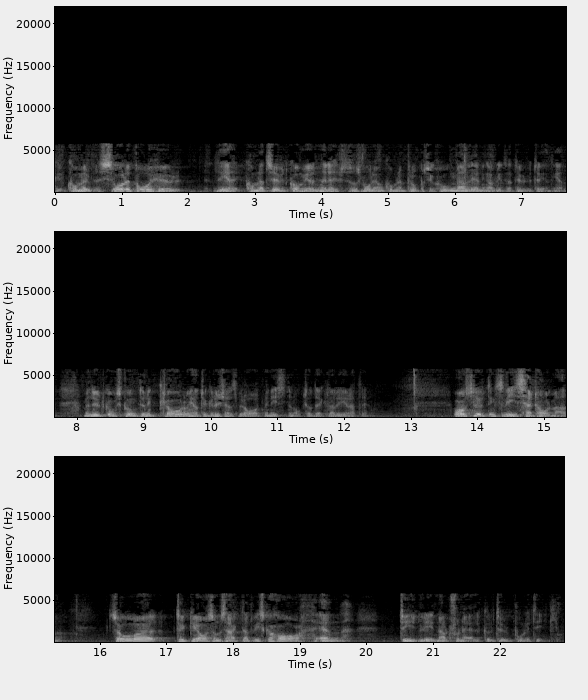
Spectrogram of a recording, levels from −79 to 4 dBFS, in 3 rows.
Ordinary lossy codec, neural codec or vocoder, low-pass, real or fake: MP3, 24 kbps; vocoder, 24 kHz, 100 mel bands, Vocos; 7.2 kHz; fake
